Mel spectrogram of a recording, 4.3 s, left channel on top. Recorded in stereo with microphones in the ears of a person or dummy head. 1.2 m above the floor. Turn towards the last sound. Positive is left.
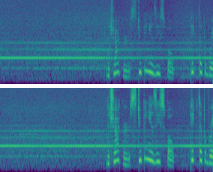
turn(degrees=-45)  # may be behind; listen again after turning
